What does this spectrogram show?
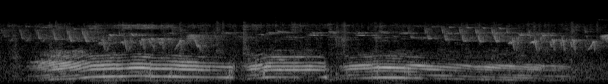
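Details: Long, nasal, mewing seabird calls in three extended phrases, each with a brief break, while many thin, high chirps and chatters continue behind them.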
